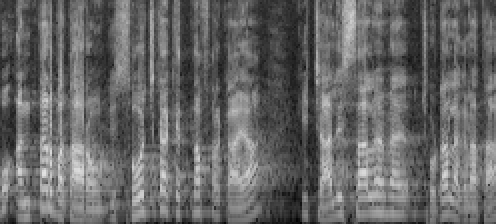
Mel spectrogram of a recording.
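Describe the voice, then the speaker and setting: A man with a high-pitched voice and lively intonation speaks at a moderate pace. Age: 60s. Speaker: party district president. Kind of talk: interview. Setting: event with audience.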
